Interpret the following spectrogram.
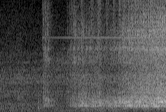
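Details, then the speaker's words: IMEX Panzer III metal lower hulls, brass dual-ratio gearboxes first, stock electronics: a light, even whir climbing smoothly in pitch at slow creep with no clicks or grinding. Both brass and lapped steel gearboxes sound quiet, with little difference. "I think both of them are pretty quiet. I don't think there's a whole lot of difference."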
